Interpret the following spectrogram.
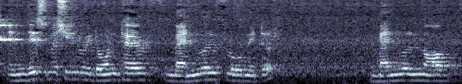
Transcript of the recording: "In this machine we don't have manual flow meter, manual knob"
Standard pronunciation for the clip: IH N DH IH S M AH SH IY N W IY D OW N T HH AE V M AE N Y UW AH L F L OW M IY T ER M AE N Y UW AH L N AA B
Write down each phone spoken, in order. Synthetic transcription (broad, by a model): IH N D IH S M AH SH IY N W IY D OW N T HH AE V M AE N Y UW AH L F L OW M IY T ER M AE N Y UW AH L N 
